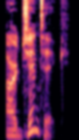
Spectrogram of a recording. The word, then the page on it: argentic: British English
